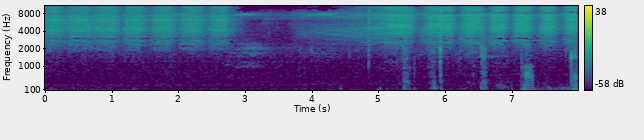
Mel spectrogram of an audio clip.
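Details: A cicada sings in harsh, high buzzing pulses that swell and fade about once a second, heard on a farm afternoon near Novo Progresso, Pará, Brazil, on 3 February 2024.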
